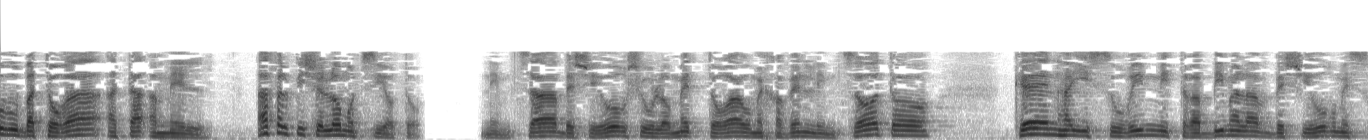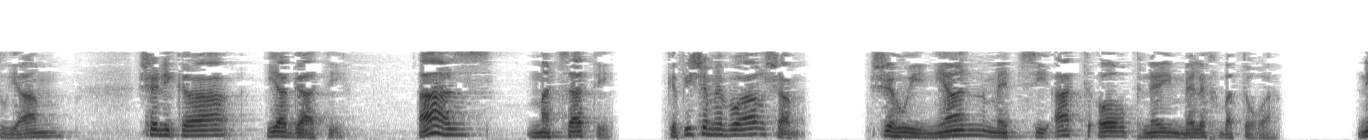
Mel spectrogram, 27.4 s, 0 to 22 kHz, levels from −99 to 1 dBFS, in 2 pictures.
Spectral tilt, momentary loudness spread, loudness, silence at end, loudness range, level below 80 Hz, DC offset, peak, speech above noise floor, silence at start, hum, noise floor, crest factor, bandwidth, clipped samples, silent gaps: -8.5 dB/octave; 15 LU; -22 LUFS; 0 s; 3 LU; -52 dBFS; under 0.1%; -4 dBFS; over 69 dB; 0 s; none; under -90 dBFS; 18 dB; 5 kHz; under 0.1%; none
